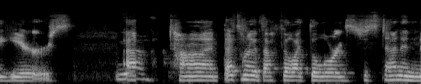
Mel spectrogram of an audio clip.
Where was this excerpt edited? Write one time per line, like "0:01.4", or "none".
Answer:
0:01.7
0:02.1
0:02.6

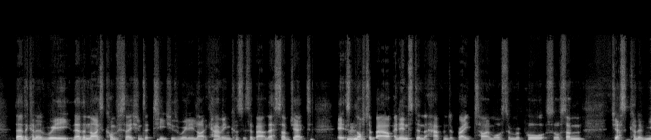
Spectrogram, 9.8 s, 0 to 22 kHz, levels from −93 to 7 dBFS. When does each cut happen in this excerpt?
none

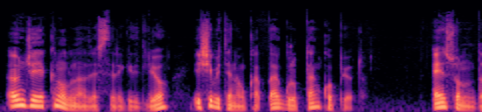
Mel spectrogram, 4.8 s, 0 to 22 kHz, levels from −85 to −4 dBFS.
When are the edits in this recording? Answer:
none

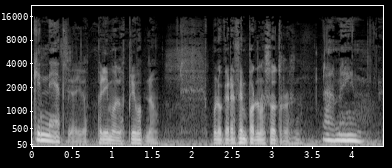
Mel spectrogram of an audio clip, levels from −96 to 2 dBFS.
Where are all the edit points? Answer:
0:01.4

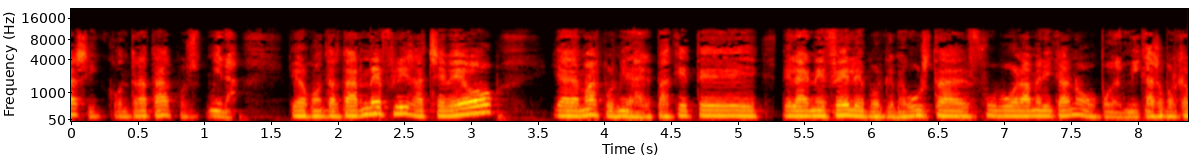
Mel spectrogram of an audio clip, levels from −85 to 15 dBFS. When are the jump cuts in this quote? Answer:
0:05.3

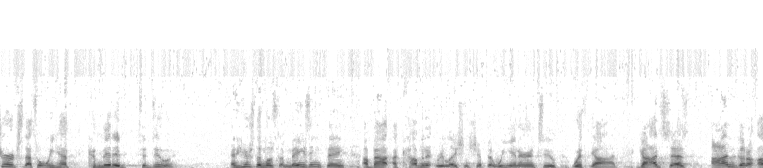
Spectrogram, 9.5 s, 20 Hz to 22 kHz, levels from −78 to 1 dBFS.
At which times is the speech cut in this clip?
none

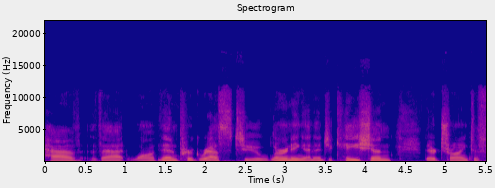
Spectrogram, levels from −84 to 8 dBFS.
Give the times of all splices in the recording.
0:01.4

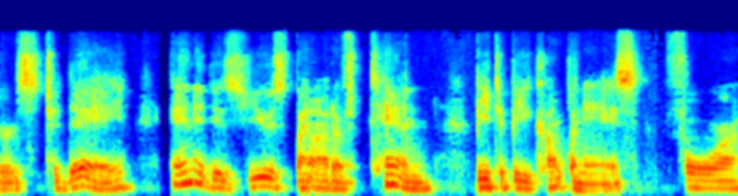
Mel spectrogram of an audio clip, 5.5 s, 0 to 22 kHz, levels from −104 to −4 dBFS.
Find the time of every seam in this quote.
0:02.3
0:03.6

